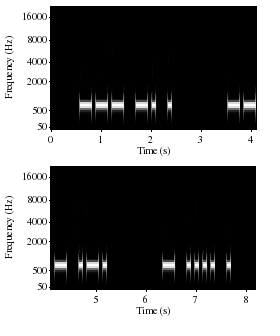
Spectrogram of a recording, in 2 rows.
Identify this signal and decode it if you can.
Morse code, heard as a keyed tone, about 15 wpm, 700 Hz. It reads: ONE OR THE
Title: 2x Word-Spacing - Sentences from Top 400 Words - 15wpm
